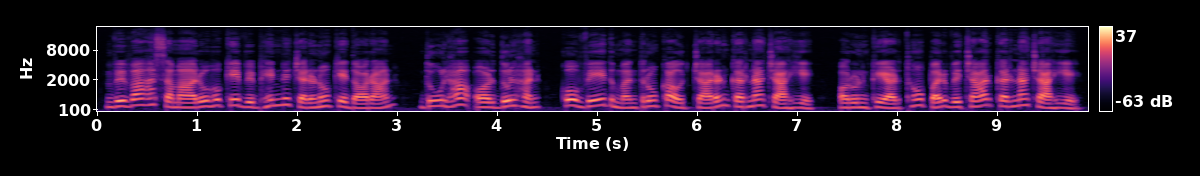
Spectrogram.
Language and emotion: Hindi, neutral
